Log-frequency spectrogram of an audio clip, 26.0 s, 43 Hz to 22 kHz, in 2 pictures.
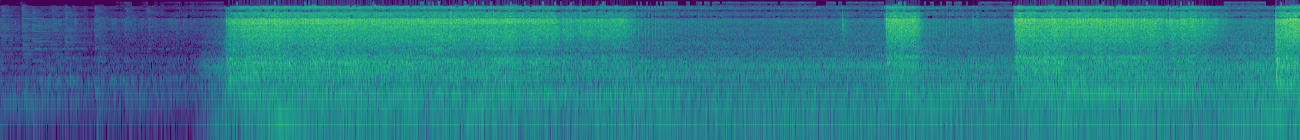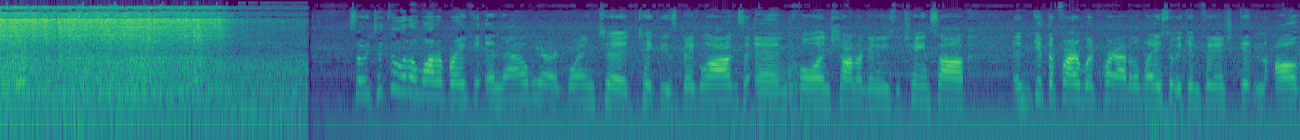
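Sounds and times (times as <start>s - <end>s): wood chipper engine running: 1.8s - 16.5s.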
